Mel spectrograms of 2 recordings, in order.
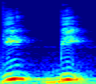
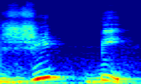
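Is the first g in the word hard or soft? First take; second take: hard; soft. First: The first g is a hard 'gui' sound. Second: The first g is a soft 'gi' sound. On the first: The speaker calls it wrong. "forma o som do gui, gui. Eu falo gibi. Não, não é mesmo?" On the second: The speaker calls it right. "Eu falo gibi, gi, gi"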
